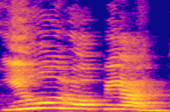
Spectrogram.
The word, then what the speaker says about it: European: But when you are pronouncing European, this U sound, E sound is not there. European. U से sound हो रहा है. European. That's why when U sounds like U, the article will be A.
